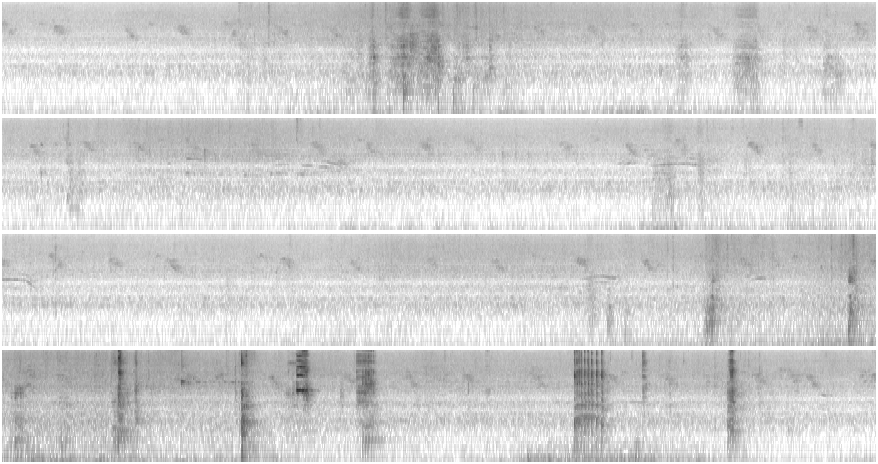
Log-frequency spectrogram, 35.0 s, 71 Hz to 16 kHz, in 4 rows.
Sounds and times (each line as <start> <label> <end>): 2.4 branch scratching a metal sheet gutter on the roof 10.2
10.4 kids playing 12.4
14.9 branch scratching a metal sheet gutter on the roof 18.2
23.2 branch scratching a metal sheet gutter on the roof 34.6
